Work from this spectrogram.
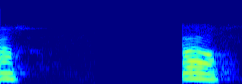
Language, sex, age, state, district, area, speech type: Manipuri, female, 45-60, Manipur, Kakching, rural, conversation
